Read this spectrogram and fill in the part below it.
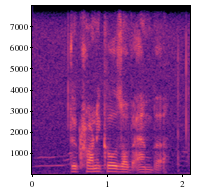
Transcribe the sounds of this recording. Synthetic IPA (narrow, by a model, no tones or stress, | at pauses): ðəkʰɹ̥ɔnɪkəlˠzɔvæ̰̃mbə̰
